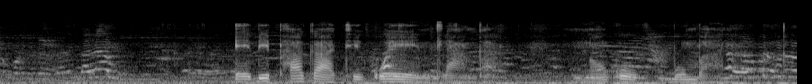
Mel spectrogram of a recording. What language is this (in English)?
Xhosa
